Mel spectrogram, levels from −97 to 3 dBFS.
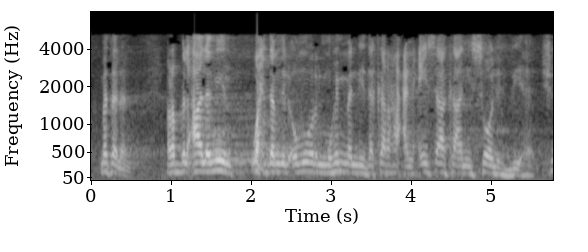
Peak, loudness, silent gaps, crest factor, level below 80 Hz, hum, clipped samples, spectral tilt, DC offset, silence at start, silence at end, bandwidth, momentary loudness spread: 0 dBFS; -22 LUFS; none; 22 dB; -48 dBFS; none; under 0.1%; -7.5 dB/octave; 0.1%; 0 s; 0 s; 6.8 kHz; 12 LU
